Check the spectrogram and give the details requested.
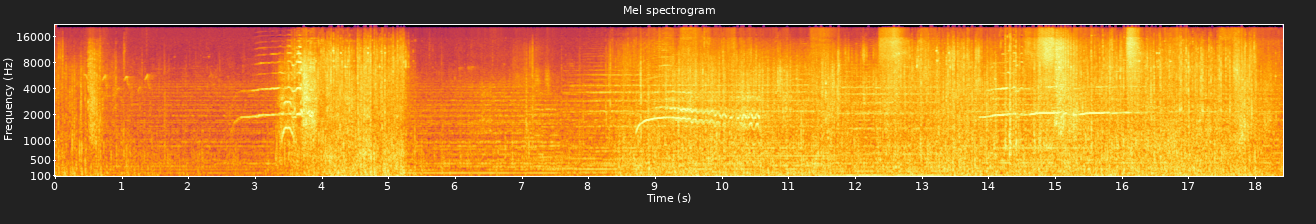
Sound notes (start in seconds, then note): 0.2 ominous music; 8.0 horses neighing; 11.1 dramatic music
